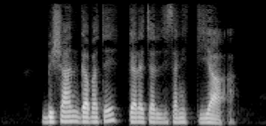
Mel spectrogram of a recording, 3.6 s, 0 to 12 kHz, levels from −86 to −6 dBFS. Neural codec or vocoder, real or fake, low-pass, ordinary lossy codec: codec, 24 kHz, 0.5 kbps, DualCodec; fake; 10.8 kHz; MP3, 48 kbps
